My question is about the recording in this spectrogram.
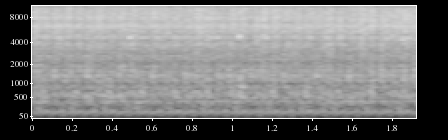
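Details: John Deere 5300 tractor diesel at steady idle after replacing the alternator (no-start with clicking, new battery read 11.8 V); even low rumble, no knocks or misses, charging now 13.17–13.18 V, running normally.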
